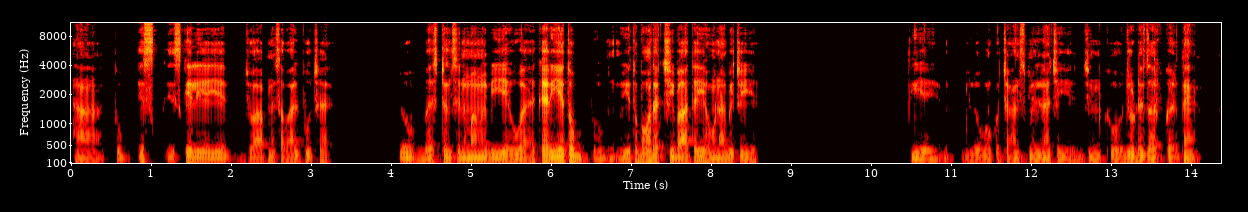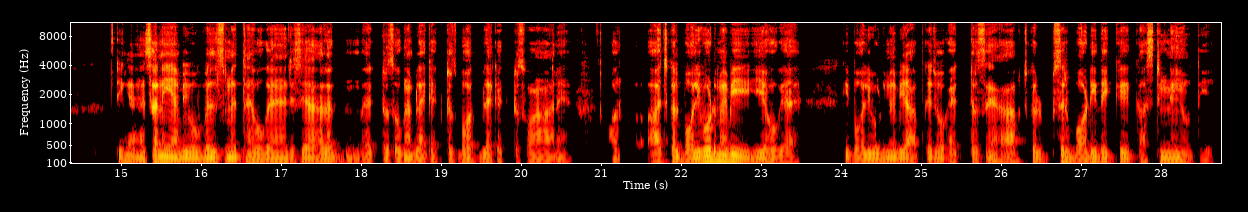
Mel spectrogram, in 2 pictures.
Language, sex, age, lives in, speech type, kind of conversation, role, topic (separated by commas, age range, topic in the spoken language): Hindi, male, 25-29, India, conversation, podcast, guest, Kahaniyon mein pratinidhitva tumhare hisaab se kyun zaroori hota hai?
